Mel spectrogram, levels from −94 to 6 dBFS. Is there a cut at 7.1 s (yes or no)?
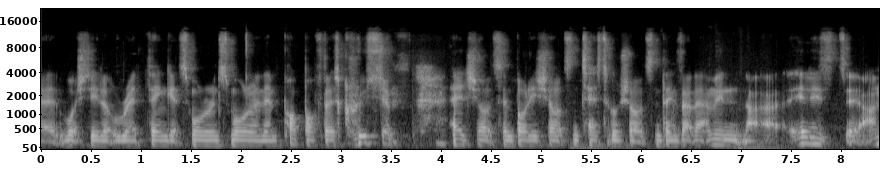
no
